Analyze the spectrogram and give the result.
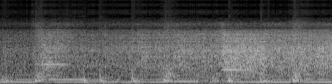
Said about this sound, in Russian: Чем моя машина отличается от многих? 120 км в час в обычной машине. И в моей. Звук в обычной машине.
